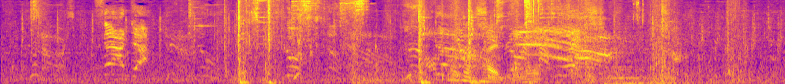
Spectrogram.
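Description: Punches land with heavy thuds in a fight.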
